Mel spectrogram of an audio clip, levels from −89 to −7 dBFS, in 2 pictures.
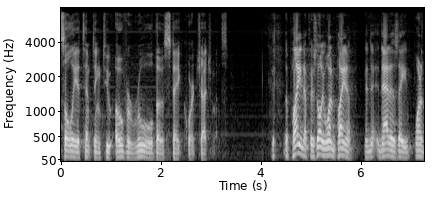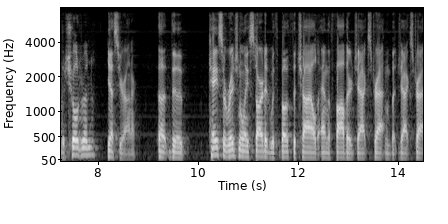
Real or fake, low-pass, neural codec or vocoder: real; 7.2 kHz; none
